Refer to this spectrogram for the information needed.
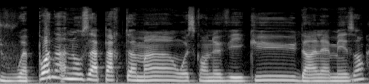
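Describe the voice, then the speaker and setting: A woman talks at a fairly slow pace. Room echo is audible in the recording. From Quebec, Verdun (Montreal). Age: 60s. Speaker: novelist. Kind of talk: radio interview. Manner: halting, many hesitations.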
